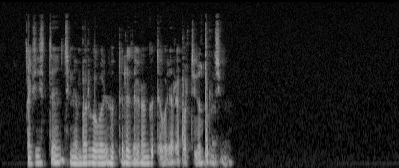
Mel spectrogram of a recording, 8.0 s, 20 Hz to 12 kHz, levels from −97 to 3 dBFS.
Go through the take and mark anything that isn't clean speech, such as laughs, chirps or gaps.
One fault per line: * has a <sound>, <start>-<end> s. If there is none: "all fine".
all fine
